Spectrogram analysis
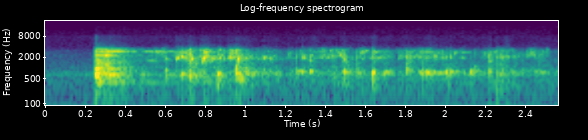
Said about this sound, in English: Sounds like you're pouring a drink, if I am. Yeah, that. It sounds like you are pouring a drink right now. Yeah, I'm sorry about that, folks. Absolutely, sir, that's I got about a cup left of my Tito's. I'm mixing it with Simply Lemonade. Blueberry.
